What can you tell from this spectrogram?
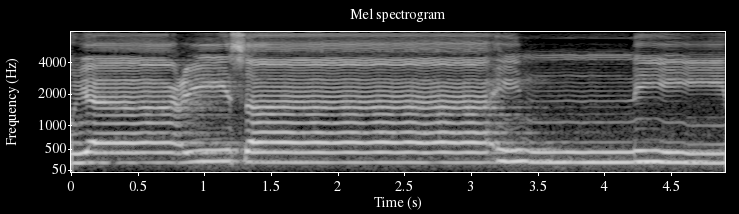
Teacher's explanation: حمزہ دوسرے کلمے میں ہے تو یہاں پر مد منفصل ہوگی، 2 سے 3 الف تک کھینچ کر پڑھیں گے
